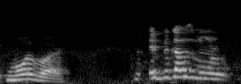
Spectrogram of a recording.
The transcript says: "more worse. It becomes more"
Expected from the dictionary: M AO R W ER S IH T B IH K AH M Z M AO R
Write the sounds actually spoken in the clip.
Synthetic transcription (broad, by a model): M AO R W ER IH T B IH K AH M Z M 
